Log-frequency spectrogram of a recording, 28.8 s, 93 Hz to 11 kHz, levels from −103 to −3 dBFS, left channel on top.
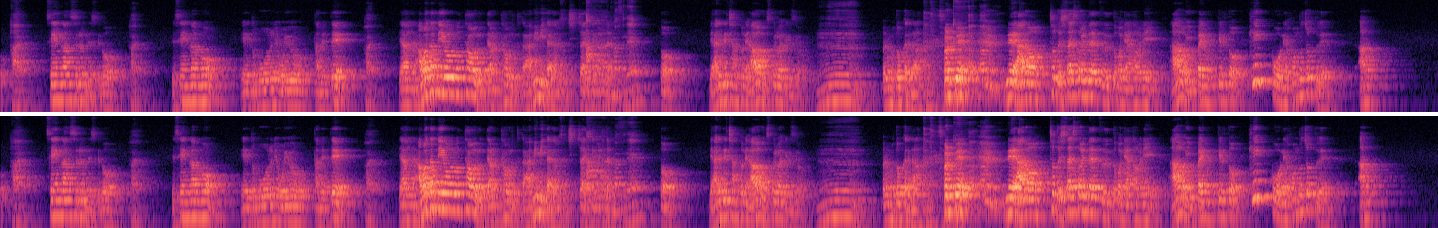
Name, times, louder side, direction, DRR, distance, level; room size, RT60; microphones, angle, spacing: voice 1, 0.2-0.5 2.6-2.8 7.3-7.5 11.7-12.8 16.3-17.2 19.4-19.7, left 1 dB, 30° left, 1 dB, 0.4 m, -39 dB
voice 2, 0.9-2.3 3.4-4.3 4.8-6.0 6.3-6.9 8.0-12.3 13.2-13.4 14.2-16.1 17.7-19.3 19.6-23.0 23.4-24.7 25.0-25.2 25.4-26.6 27.2-27.4, equal, 25° right, -2 dB, 0.5 m, -30 dB
3.7 x 2.4 x 2.8 m, 1.2 s
head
